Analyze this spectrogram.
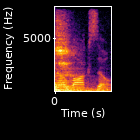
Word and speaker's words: naloxone: Naloxone reverses an opioid overdose, even if you mispronounce it. For the record, it's What? naloxone.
